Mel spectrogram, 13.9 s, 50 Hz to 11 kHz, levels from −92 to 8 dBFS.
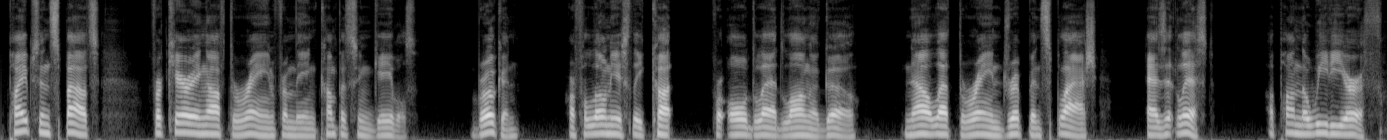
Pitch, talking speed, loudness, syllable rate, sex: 140 Hz, 150 wpm, -18 LUFS, 4.6 syllables/s, male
